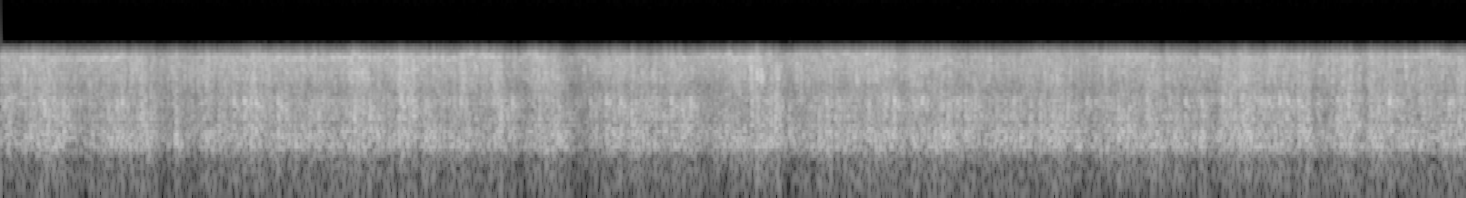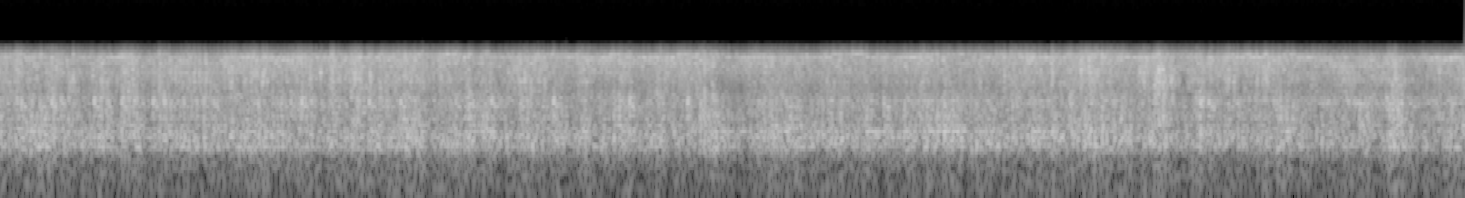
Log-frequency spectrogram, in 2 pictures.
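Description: Steady running noise of a Tokaido Line electric commuter train moving along the track, heard from inside the passenger car.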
